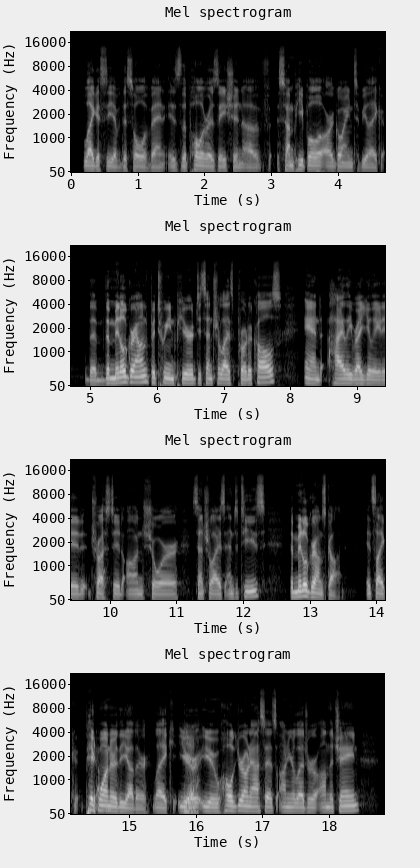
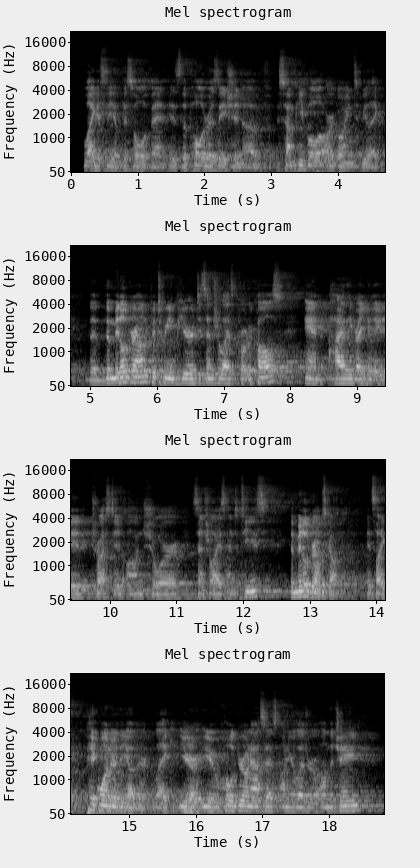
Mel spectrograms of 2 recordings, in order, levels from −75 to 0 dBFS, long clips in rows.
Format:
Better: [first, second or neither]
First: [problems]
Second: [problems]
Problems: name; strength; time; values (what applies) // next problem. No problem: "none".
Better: first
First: none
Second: room echo; noticeable; dies away in 1.8 s // off-mic speech; somewhat distant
